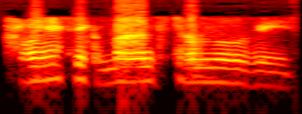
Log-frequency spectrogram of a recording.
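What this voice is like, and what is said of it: Imitates another person's voice. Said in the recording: “in my best Peter Lorre voice ... Oh, that was very, very good.”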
